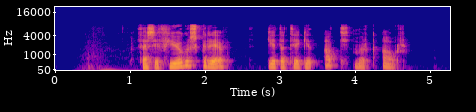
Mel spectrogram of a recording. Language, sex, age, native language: Icelandic, female, 40-49, Icelandic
